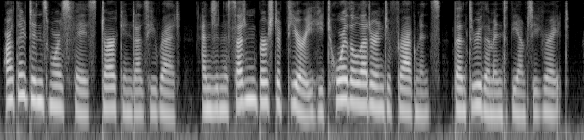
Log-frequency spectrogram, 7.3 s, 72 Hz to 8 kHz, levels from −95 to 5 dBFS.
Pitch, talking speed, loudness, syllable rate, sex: 210 Hz, 220 wpm, -19 LUFS, 6.0 syllables/s, female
